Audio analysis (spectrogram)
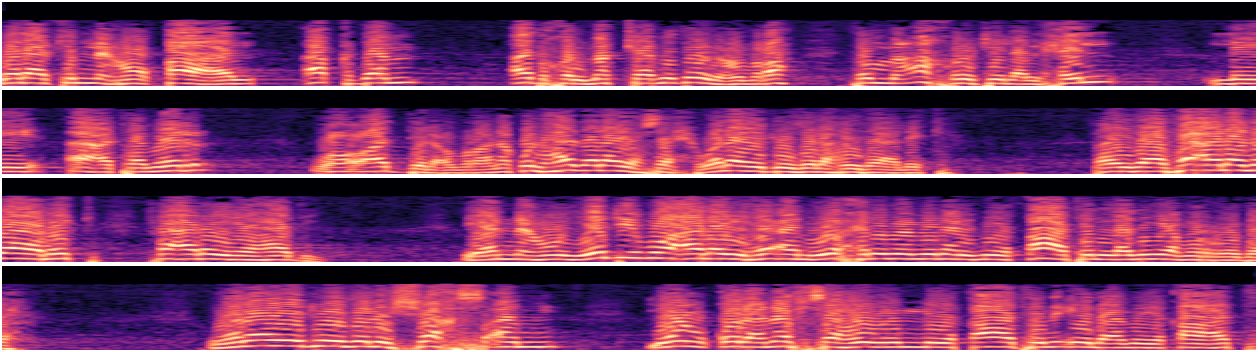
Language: Arabic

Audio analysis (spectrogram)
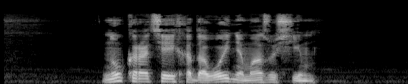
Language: Belarusian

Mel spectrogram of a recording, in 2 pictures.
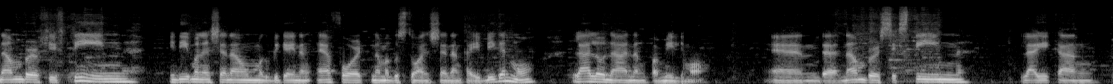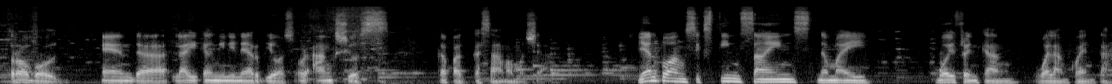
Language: Filipino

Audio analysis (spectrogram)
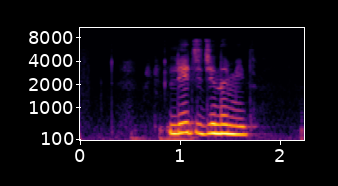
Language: Russian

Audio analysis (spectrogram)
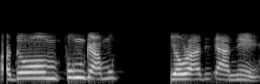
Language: Manipuri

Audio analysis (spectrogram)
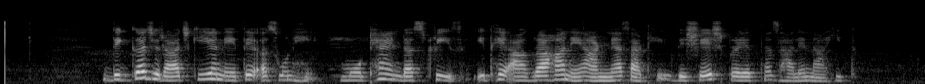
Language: Marathi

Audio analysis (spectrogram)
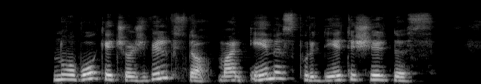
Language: Lithuanian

